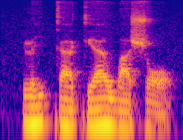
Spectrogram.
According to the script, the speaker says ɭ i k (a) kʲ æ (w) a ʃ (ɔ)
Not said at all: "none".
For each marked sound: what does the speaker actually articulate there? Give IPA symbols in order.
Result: æ, w, ɔ

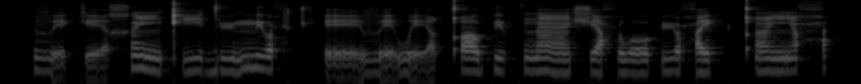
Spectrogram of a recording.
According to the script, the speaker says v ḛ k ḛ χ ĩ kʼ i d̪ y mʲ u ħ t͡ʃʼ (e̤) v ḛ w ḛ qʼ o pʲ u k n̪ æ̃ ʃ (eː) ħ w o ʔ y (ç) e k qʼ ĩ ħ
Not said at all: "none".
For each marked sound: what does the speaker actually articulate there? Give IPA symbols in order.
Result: ḛ, e, ħ

